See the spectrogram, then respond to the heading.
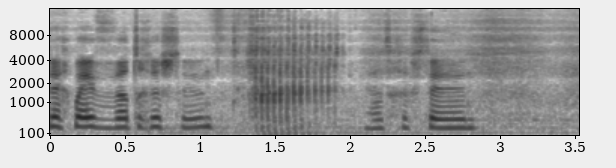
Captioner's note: is making a snoring sound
